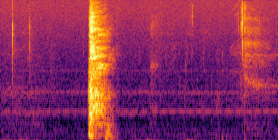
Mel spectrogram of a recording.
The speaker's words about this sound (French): Désolé, je vais tousser, je reviens.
